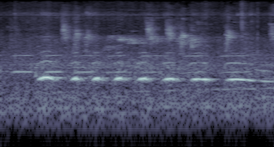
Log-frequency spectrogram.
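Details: Bangkok-type zebra dove, prized for a special, full, thick voice, giving a series of about eight soft, evenly paced rounded coos with slightly longer final notes, while faint high chirps from other birds sound in the background.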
